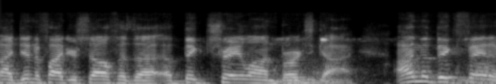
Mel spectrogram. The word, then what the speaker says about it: Treylon Burks: Well, the thing about Treylon Burks, and you said it right, I don't care that he ran a 4.5 240 at the combine.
